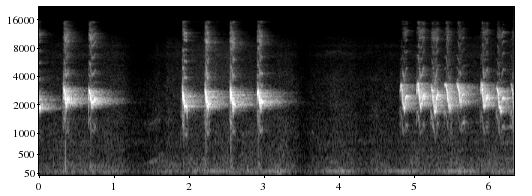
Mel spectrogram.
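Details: Yellow-vented bulbul (trucukan) song, said to make any trucukan reply: spaced single bright whistled chirps in twos and fours, then a quick run of rising chirping notes.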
